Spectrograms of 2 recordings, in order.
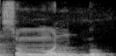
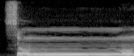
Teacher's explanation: Kalau dibaca summunbu akan menjadi jelas. Padahal ini adalah huruf ba-nya dibaca seperti mim, namun dilanjutkan menjadi huruf ba lagi. Jadi summumbu. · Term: iklab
